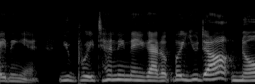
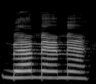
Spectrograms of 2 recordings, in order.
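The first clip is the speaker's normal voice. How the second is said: hammed-up whiny clinginess, higher; mocking blah blah; 5 semitones higher, 4 dB louder than usual. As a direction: whine it like your needy past self. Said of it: "I was like".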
